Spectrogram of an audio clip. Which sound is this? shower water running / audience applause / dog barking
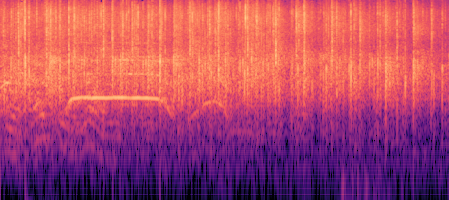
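audience applause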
